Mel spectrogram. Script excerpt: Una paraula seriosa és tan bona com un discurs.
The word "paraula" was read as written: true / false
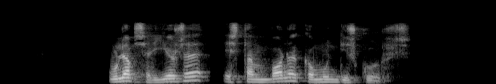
false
